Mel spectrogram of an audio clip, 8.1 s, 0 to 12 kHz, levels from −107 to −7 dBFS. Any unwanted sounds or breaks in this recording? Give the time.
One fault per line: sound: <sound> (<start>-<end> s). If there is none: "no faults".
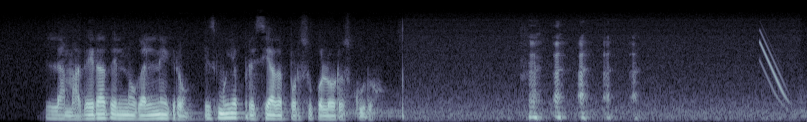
sound: laugh (5.2-6.4 s)
sound: chirp (7.6-7.9 s)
